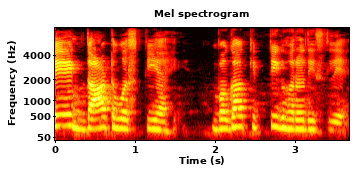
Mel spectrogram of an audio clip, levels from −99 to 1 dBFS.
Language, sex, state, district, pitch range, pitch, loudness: Marathi, female, Maharashtra, Solapur, 195-240 Hz, 215 Hz, -20 LUFS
